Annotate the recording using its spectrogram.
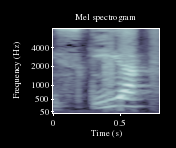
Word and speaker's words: Skyr: You know, Viili and Skia, which spells S K Y R, but they tell me it rhymes with here, so that must be Skia.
